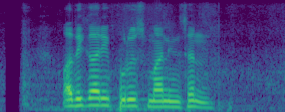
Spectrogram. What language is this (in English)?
Nepali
